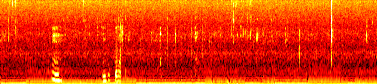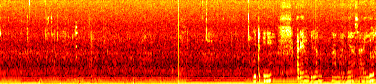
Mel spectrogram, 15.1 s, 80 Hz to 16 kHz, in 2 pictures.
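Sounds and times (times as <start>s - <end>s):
close-up chewing: 0.0s - 0.6s, 1.3s - 12.6s
low electrical hum: 0.0s - 15.0s.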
